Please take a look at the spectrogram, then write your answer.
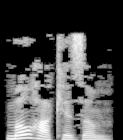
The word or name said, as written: mohockism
